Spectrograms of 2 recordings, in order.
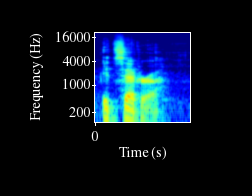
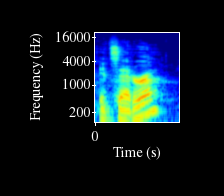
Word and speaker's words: et cetera: So many people say et cetera. – Et cetera, et cetera, et cetera. Okay. – With a, like a k.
